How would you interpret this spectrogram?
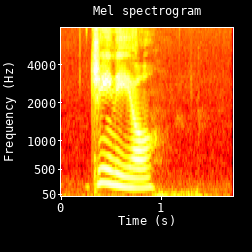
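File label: "genial", American English; pronunciations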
